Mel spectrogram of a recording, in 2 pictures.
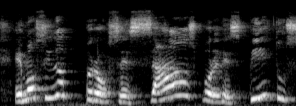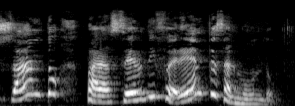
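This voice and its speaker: A woman's voice with very wide pitch swings at a very slow pace. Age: 60s. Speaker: church teacher. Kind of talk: religious teaching in group discussion.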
